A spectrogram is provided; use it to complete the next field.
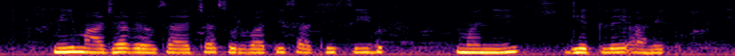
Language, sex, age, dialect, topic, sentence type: Marathi, female, 18-24, Varhadi, banking, statement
